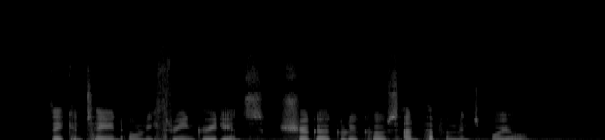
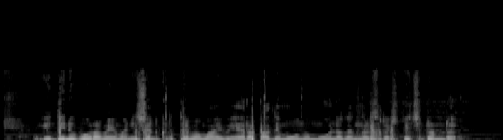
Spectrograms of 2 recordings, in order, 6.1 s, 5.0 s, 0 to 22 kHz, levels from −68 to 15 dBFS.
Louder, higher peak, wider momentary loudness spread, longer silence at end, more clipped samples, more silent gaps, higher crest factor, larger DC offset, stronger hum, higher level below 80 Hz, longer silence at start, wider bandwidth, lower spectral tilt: second, -39 LUFS vs -23 LUFS; second, -16 dBFS vs 0 dBFS; about the same, 9 LU vs 7 LU; second, 0.05 s vs 0.4 s; neither; neither; about the same, 24 dB vs 22 dB; neither; neither; second, -58 dBFS vs -44 dBFS; first, 0.5 s vs 0.05 s; first, 16.5 kHz vs 11.5 kHz; second, -4.5 dB/octave vs -7 dB/octave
